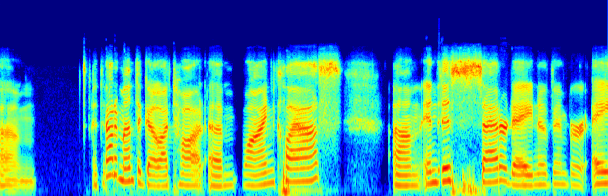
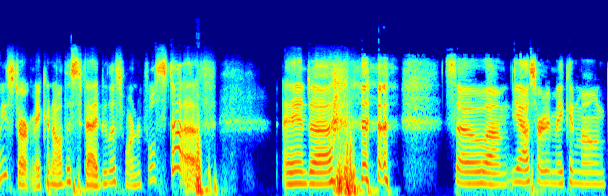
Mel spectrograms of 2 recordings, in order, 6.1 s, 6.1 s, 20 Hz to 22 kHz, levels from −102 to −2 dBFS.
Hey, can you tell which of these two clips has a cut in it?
first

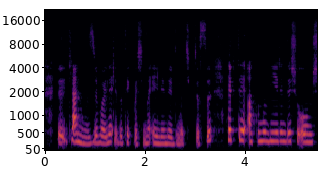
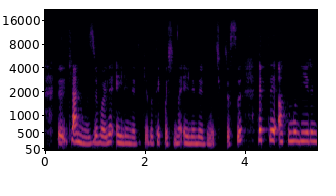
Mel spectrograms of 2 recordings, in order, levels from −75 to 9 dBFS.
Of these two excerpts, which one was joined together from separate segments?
first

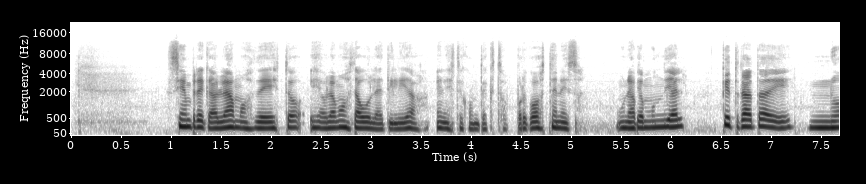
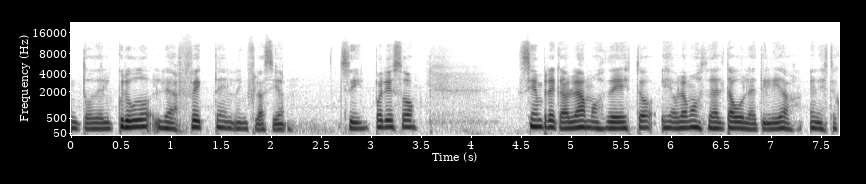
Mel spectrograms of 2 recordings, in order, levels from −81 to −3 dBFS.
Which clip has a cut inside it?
first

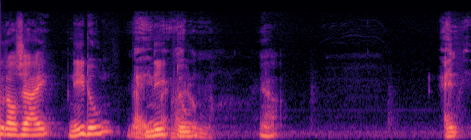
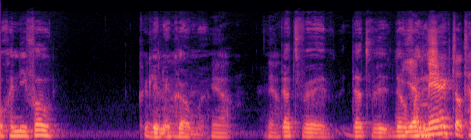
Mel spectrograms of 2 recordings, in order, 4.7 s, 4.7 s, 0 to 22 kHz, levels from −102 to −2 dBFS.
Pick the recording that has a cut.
first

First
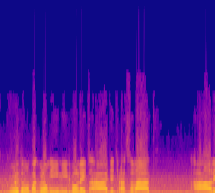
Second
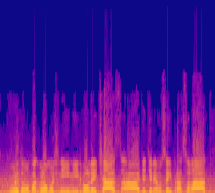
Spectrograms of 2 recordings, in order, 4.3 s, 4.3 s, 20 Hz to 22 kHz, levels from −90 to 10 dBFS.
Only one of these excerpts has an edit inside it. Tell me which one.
first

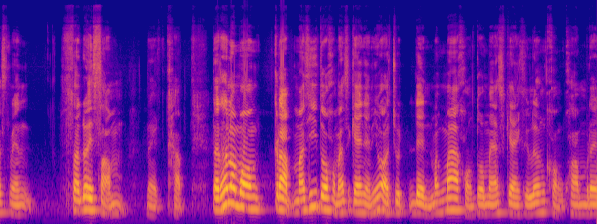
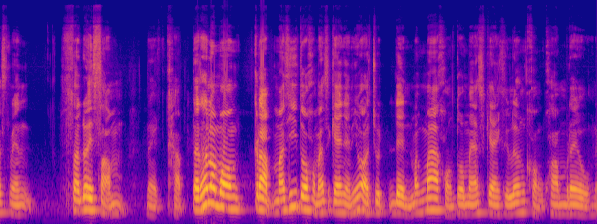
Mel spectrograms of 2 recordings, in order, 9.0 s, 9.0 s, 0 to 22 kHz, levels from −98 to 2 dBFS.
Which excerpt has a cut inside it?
second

